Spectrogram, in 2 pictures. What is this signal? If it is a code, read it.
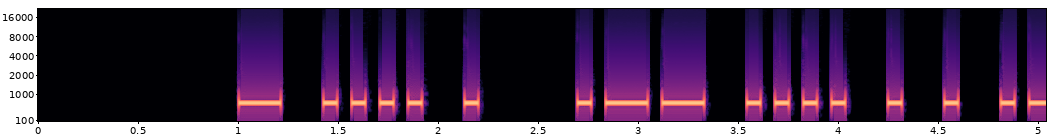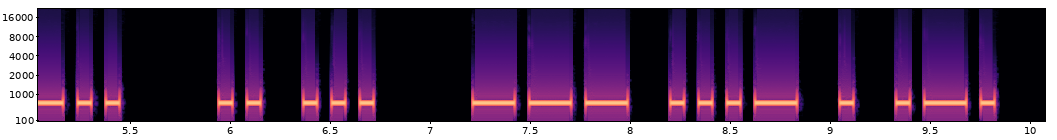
Morse code, heard as a keyed tone, about 17 wpm, 700 Hz. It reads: THE WHEEL IS OVER
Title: Sentences from Top 1000 Words - Review Part 3 - 17wpm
